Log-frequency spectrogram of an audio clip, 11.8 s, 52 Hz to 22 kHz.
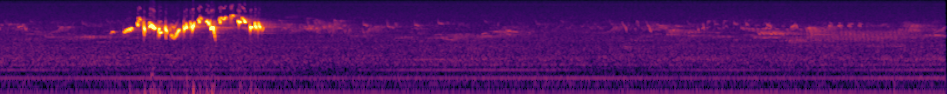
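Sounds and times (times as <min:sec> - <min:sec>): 
European robin Erithacus rubecula singing in spring: 0:01.4 - 0:03.4.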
